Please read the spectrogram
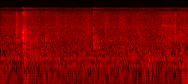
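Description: Light clicks and taps of papers being handled on a meeting table, the sharpest about a quarter of a second in and a fainter one about a second in, over a steady faint room hum.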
